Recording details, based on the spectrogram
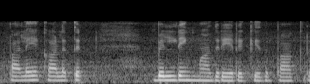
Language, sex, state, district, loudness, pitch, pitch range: Tamil, female, Tamil Nadu, Kanyakumari, -18 LUFS, 190 Hz, 180-195 Hz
